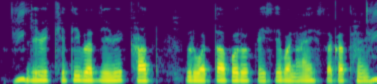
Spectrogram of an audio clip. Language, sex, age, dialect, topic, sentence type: Chhattisgarhi, male, 18-24, Northern/Bhandar, agriculture, question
